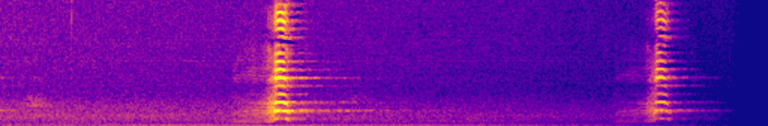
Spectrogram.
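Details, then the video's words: Canada goose honking twice, about two and a half seconds apart, short rising nasal notes, the second softer, with a low rumbling background that fades out at the end. "Cri de la Bernache du Canada/Call of the Canada Goose"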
